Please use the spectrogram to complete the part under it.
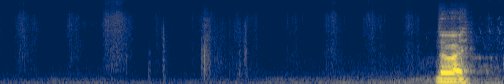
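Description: Footsteps crunch softly over leaves and dirt.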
